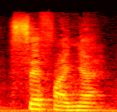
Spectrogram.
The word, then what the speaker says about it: Zephaniah: use SF Ania we the proper pronunciation is safe Anya safe Anya no that's I'm speaking as an Avenue if earlier ways listening to this in Isis of an Adobe shop do you see because they are here in other ways but that's how you pronounce Zephaniah in Hebrew so what other country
